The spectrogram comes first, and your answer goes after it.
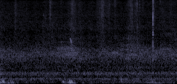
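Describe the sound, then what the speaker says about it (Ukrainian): Bees humming across an apiary in a green setting, a continuous low drone of many insects with a few closer passing buzzes, faint and steady with no talk. "Пасіка вся гудить."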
